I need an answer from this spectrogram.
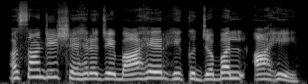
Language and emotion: Sindhi, neutral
